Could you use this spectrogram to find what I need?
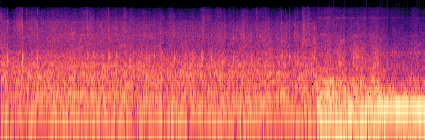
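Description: A bus engine idles.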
